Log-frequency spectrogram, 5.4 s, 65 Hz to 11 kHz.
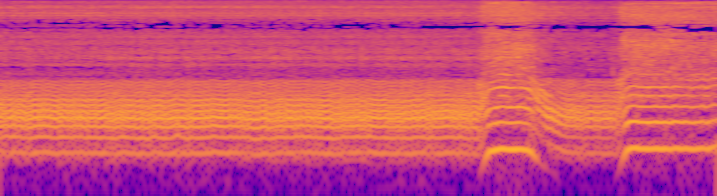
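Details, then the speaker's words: HPI Nitro MT RC truck with a Nosram RS 18 Evo nitro engine during break-in and tuning: a high, buzzy idle with a slight uneven burble and two throttle blips. The low-speed needle is still untouched and running rich; the high-speed needle needs leaning. "it seems to be idling nicely can still hear it burbling a bit"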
